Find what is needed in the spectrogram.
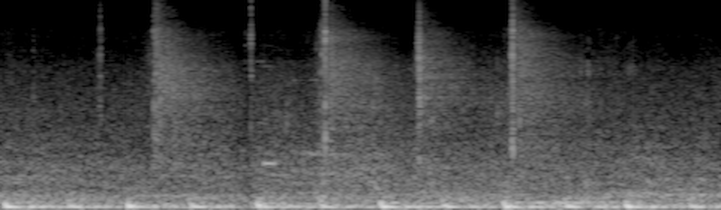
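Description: Honour-guard rifle drill: sharp wooden and metal clacks of hands slapping and spinning rifles and of rifle butts and boots striking the stone floor, about six strikes spaced under a second apart. Several of them ring on in a long echo, over a low rumbling background.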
